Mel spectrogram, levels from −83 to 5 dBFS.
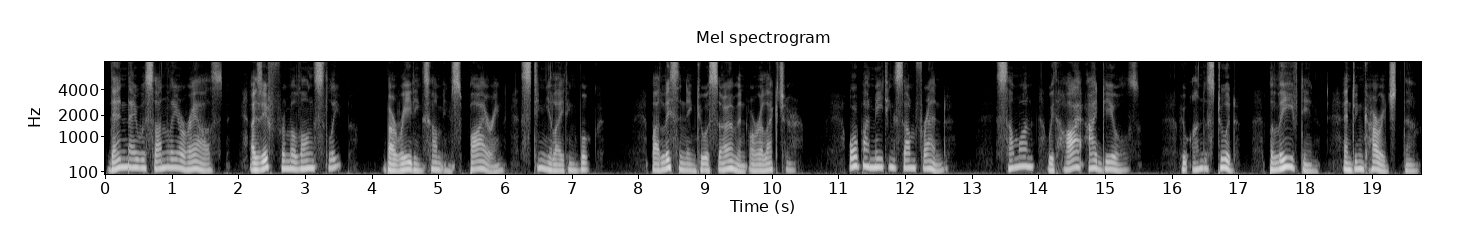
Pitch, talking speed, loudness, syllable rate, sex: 140 Hz, 120 wpm, -19 LUFS, 4.5 syllables/s, male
